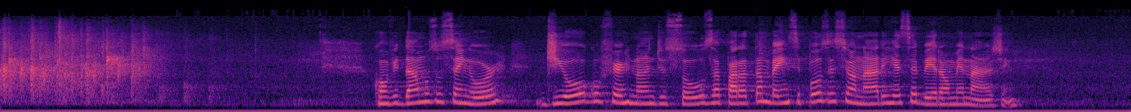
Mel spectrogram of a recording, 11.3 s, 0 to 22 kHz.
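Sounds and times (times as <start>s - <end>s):
crowd applauding at a ceremony: 0.0s - 2.3s
speech: 3.8s - 10.3s.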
